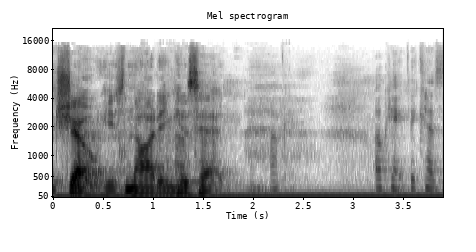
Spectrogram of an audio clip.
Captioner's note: laughing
